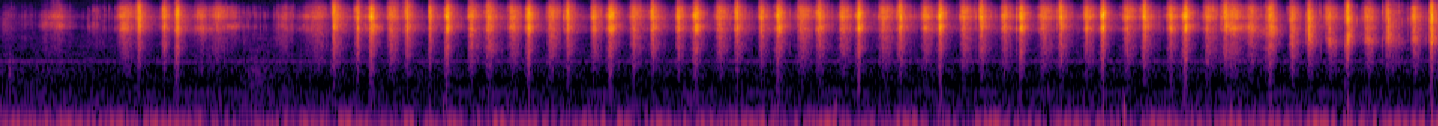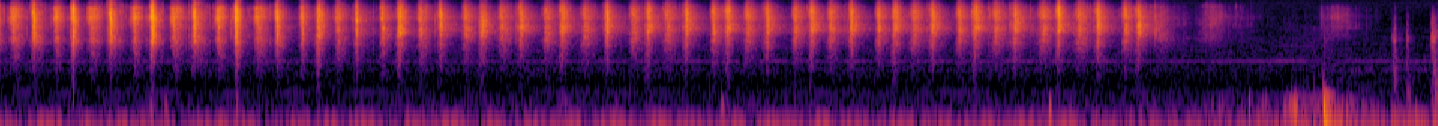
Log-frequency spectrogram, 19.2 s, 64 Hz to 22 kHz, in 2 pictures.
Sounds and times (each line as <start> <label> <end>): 0.0 egg shaker 17.8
